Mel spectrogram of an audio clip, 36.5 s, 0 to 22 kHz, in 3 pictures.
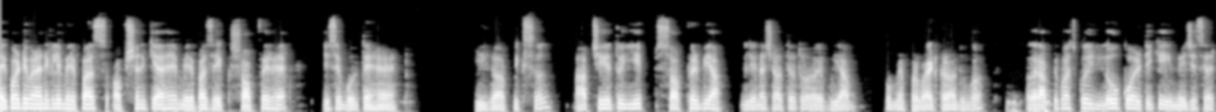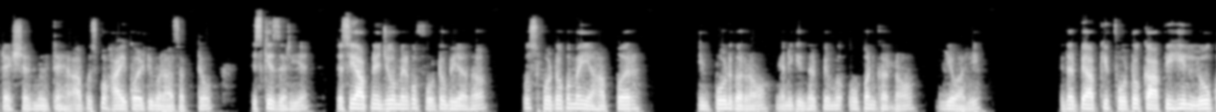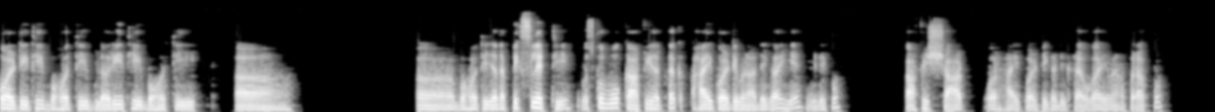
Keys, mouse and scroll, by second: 6.4 click, 16.1 click, 19.7 click, 20.1 click, 21.4 click, 22.2 click, 34.1 middle click, 34.5 middle click, 34.7 middle click, 35.0 middle click.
